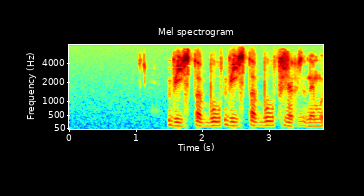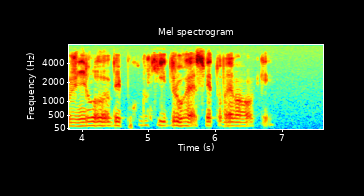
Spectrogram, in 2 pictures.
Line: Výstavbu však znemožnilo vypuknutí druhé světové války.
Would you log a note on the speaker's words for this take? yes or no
yes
